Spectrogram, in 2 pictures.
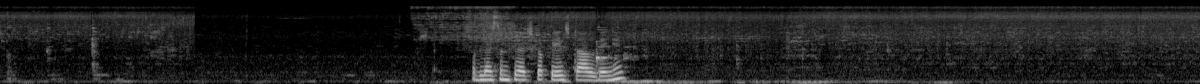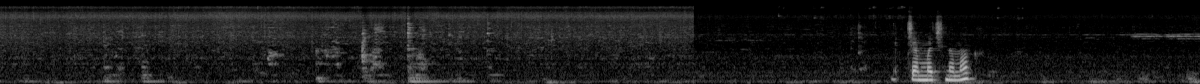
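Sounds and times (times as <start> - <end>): metal spatula scraping a pan: 0.0 - 2.0, 5.0 - 10.2, 12.2 - 17.7
paste sizzling in hot oil: 0.0 - 2.0, 4.1 - 19.0.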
